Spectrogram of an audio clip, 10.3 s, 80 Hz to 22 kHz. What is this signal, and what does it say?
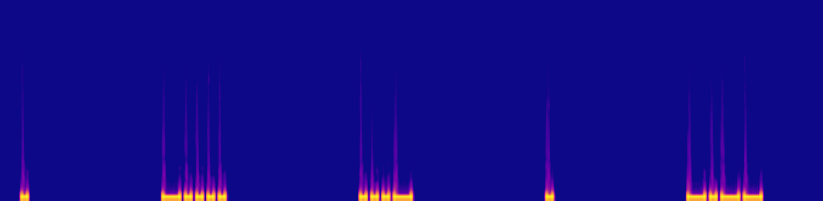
Morse code, heard as a keyed tone, about 17 wpm, spaced as for 5 wpm, 700 Hz. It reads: E6VEY
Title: USA Call Signs - 6 Characters - 8x Character Spacing - 17wpm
